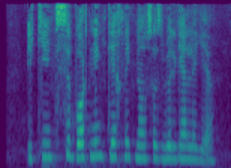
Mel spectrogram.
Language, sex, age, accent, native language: Uzbek, female, 12-17, Buxoro, Uzbek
